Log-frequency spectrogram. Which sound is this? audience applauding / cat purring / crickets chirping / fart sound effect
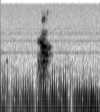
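cat purring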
